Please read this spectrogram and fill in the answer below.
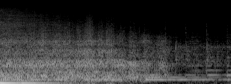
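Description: The rushing roar of a mine-clearing line-charge rocket launch, fading away under a deep bass boom that rings on and dies down. Background music notes come in about halfway through.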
